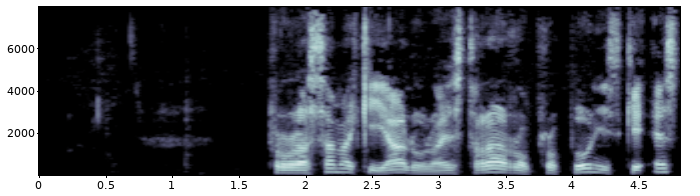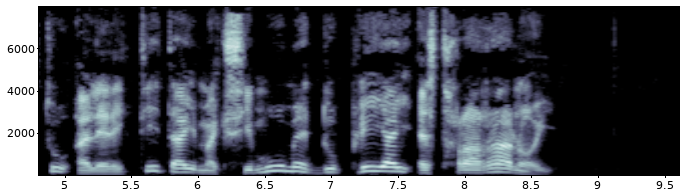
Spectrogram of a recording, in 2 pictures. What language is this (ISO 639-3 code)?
epo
